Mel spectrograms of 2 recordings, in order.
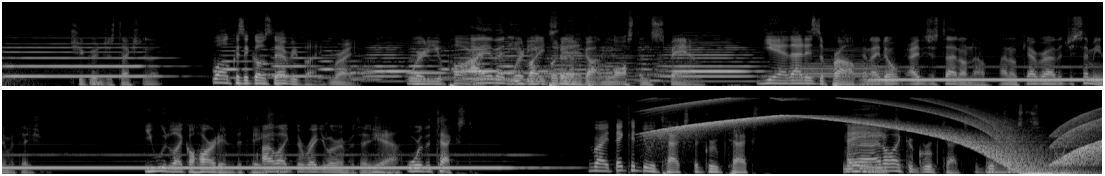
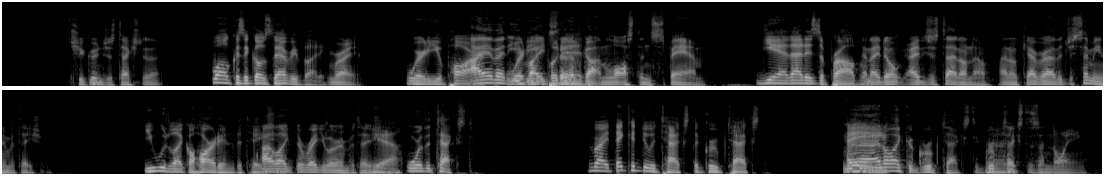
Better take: second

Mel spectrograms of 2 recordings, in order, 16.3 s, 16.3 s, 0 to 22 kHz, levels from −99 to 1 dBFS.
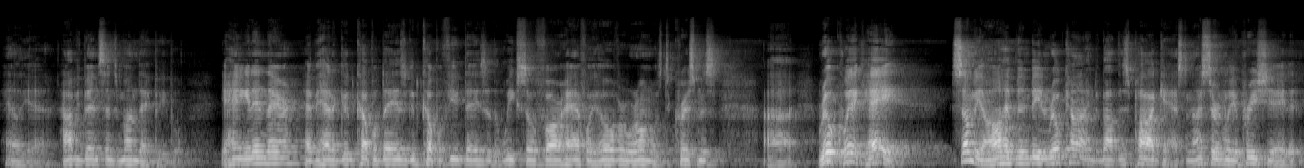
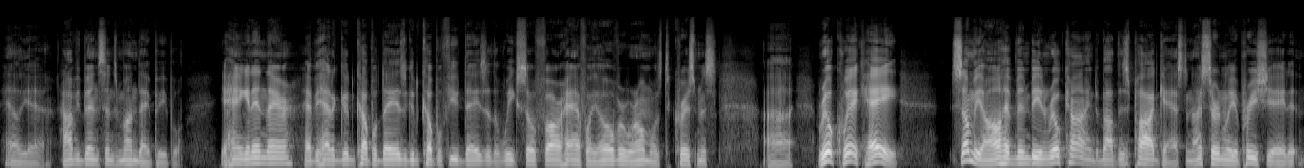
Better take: second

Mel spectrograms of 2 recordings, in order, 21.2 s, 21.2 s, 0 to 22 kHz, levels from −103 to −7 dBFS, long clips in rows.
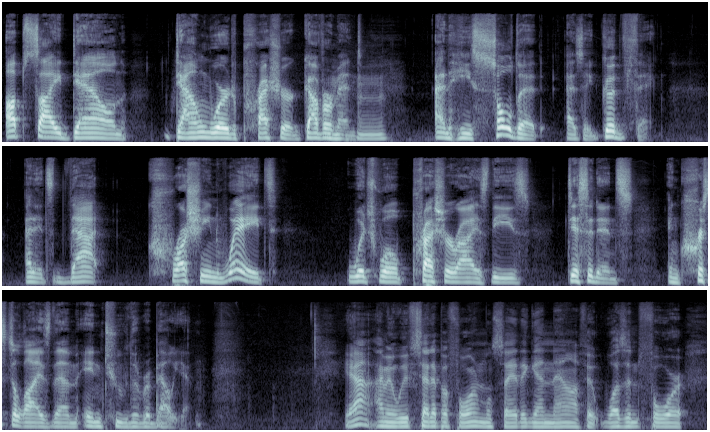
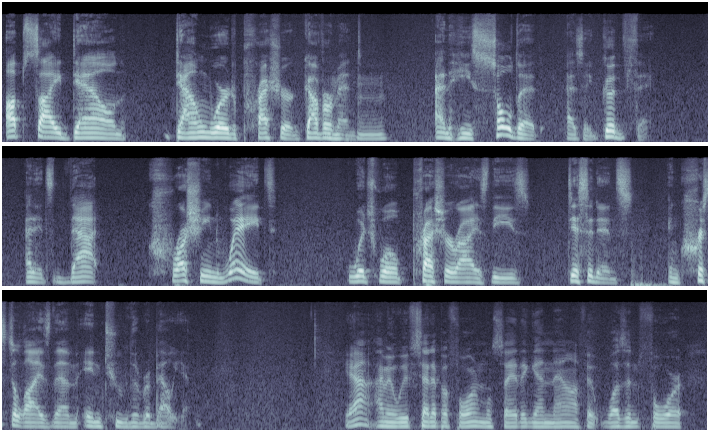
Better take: first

